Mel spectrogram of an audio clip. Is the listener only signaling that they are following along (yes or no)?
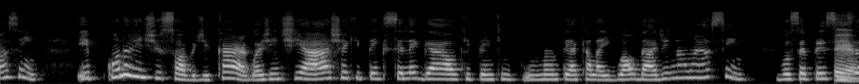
yes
